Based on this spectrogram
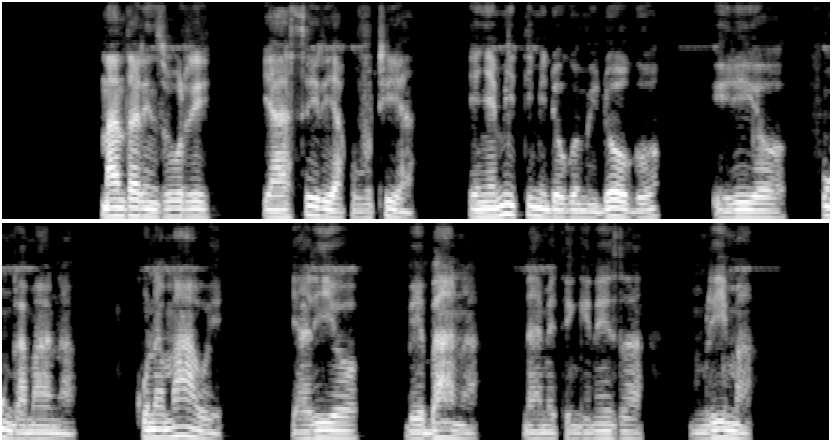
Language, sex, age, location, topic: Swahili, male, 25-35, Dar es Salaam, agriculture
